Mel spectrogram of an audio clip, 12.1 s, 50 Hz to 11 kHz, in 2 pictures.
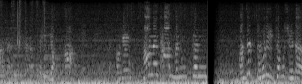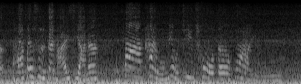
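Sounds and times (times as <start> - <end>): background music: 0.0 - 2.0.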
